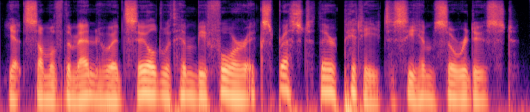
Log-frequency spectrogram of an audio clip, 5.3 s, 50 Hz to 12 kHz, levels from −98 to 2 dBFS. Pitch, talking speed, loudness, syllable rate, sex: 95 Hz, 215 wpm, -16 LUFS, 5.3 syllables/s, male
